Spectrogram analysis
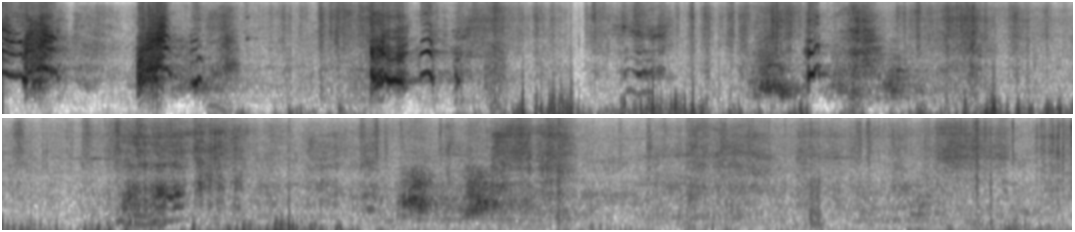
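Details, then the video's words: Taka, a Jagdterrier, lets out sharp, harmonic barks and yelps in a burst during the first two seconds. Single barks follow near four and six seconds over a low, rumbling background. "Taka a jagdterrier"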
